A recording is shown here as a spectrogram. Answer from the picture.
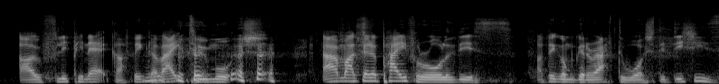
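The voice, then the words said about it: Put-on Brummie accent. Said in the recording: “No more Brummie accents.”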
